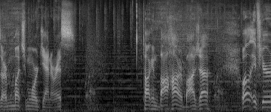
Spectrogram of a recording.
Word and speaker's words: Baja: cup very hard, would hurt a little bit more than a cup of Baja blast to the face.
